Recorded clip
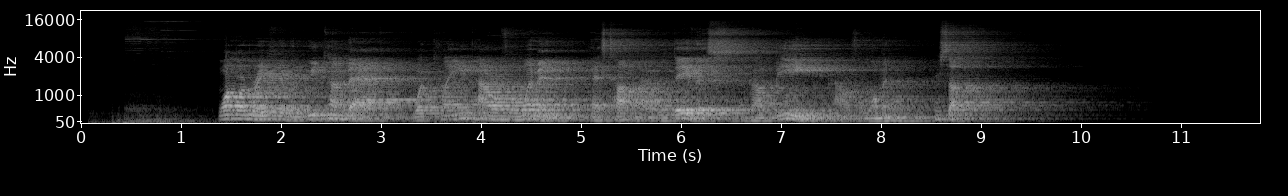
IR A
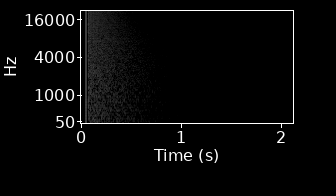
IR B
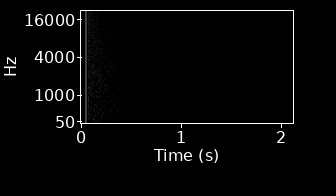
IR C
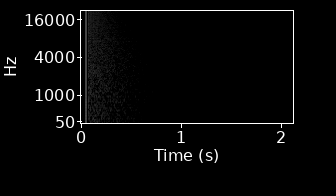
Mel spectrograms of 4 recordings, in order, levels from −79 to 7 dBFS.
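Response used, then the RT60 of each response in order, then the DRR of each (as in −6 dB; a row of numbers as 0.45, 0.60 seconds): A; 2.4, 2.4, 2.4 seconds; −3.5, 8.0, 4.0 decibels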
